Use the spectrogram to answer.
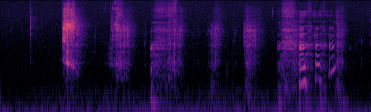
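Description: Crunchy biting and chewing of food shared by hand: a series of crisp, fairly loud crunches, one sharp bite near the start followed by many rhythmic chews, with no talking.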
